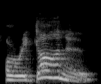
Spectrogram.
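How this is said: It is said in a British English accent. "British English"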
